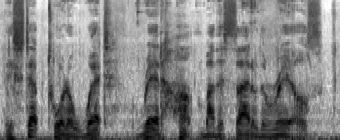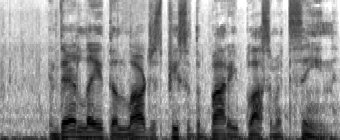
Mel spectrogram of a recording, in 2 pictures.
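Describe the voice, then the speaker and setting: A man with an extremely deep voice narrates a crime story. His delivery is scripted, grim and deliberate, set over clearly audible ambient noise. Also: lively intonation.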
